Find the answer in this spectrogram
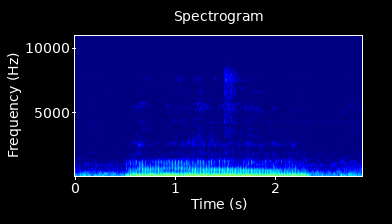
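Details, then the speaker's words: Sleeping dog: one deep, low rumbling snore lasting about two seconds, with quiet room noise around it; snoring. "They're both snoring, they're both dreaming."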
